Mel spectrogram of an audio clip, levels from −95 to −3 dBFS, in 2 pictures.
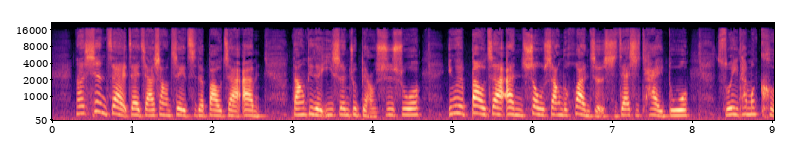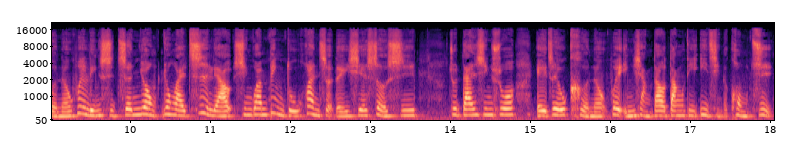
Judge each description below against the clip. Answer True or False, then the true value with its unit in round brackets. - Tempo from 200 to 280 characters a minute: True (275 characters per minute)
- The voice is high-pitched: True (230 Hz)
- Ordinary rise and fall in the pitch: True (3.2 semitones)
